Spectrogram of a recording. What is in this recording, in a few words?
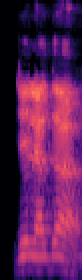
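"jelaga", Malay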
